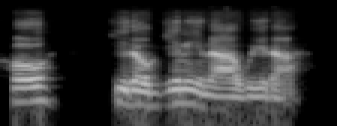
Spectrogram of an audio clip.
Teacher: It sounds like an N, but it's actually really an R.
